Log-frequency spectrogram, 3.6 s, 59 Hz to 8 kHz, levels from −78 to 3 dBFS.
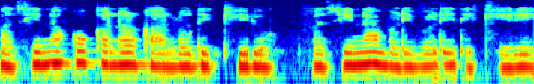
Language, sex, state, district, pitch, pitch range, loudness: Rajasthani, female, Rajasthan, Nagaur, 175 Hz, 170-190 Hz, -14 LUFS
